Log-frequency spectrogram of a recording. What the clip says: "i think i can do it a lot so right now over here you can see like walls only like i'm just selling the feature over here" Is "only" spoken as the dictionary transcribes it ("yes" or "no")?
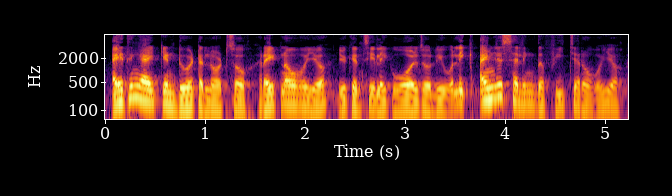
no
